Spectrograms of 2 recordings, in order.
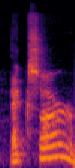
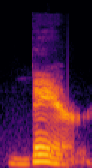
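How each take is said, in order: First: The name is said with an x sound. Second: The name is said like the word bear. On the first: The speaker calls it wrong. "I'm betting I'm mispronouncing that" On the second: The speaker calls it right. "Raymond says Bexar is pronounced bear"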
